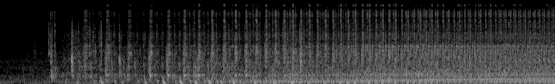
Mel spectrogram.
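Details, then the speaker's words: Mower that wouldn't start after winter, primed with fresh gasoline: fires after a couple of pulls, then holds a quick, even single-cylinder putter and keeps running without dying. "And with that bit of fresh gasoline, we were able to get it to start and it kept running."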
